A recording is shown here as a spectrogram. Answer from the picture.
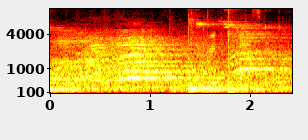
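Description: Basketball bouncing on a hardwood gym floor, a few sharp thumps, among spectators' voices and shouts echoing in the gym.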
